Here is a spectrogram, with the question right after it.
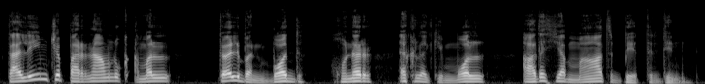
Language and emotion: Kashmiri, neutral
